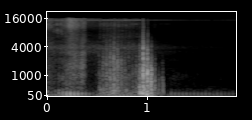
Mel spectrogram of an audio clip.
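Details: Purring British Shorthair cat, born 18 August 2010, recorded 6 May 2017 at 21:55: a loud, low, throbbing rumble with a short, louder broadband burst near one second, then a softer, evenly pulsed purr to the end.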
